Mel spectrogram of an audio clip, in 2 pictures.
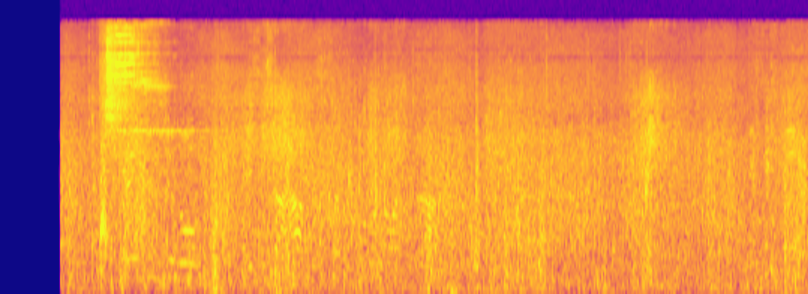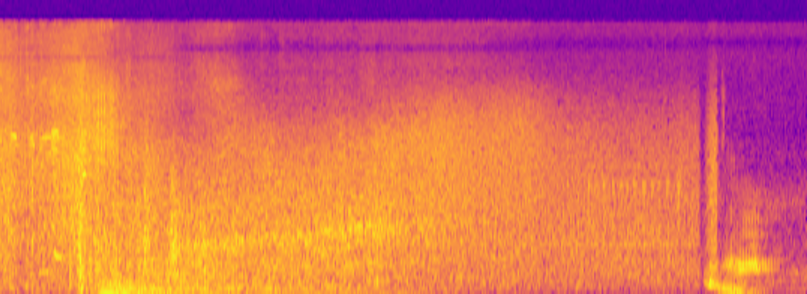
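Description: Stormy wind and waves roar around a sailing ship.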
